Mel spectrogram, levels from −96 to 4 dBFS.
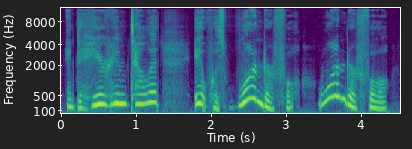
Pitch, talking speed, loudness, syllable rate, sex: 245 Hz, 120 wpm, -16 LUFS, 3.9 syllables/s, female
